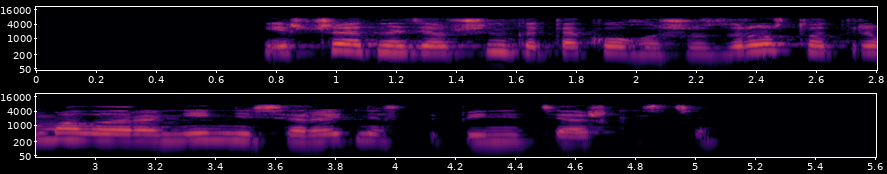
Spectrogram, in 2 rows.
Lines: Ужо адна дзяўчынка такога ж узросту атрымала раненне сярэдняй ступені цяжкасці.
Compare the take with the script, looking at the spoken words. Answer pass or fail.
fail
